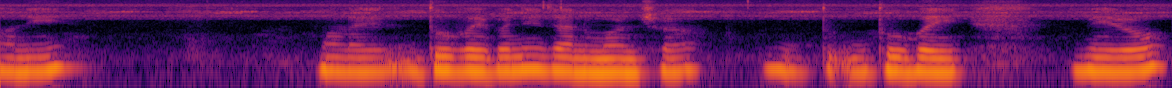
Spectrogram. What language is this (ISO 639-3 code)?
nep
